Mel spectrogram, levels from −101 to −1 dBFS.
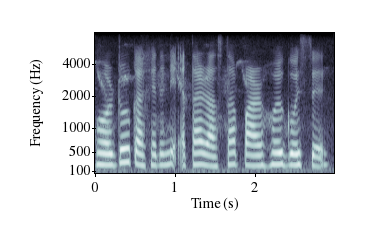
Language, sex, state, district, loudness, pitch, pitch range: Assamese, female, Assam, Sonitpur, -15 LUFS, 230 Hz, 220-240 Hz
